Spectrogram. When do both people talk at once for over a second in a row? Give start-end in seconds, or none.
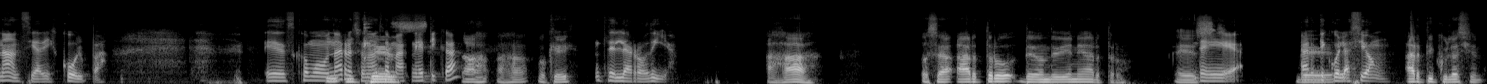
3.2-4.7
